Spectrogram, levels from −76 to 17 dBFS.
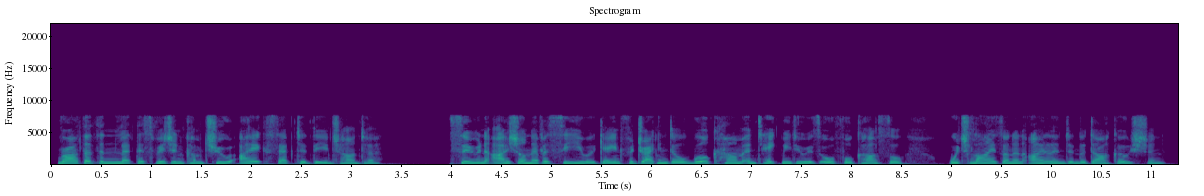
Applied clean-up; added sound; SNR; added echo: none; none; none; none.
